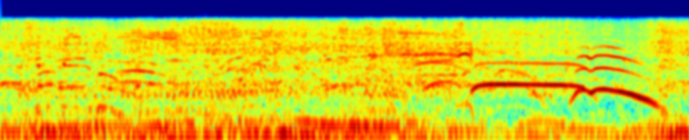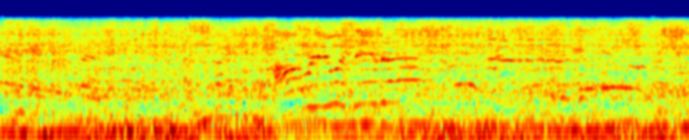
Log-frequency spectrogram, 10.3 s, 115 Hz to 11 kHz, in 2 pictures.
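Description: Several V6 demolition-derby cars' engines running and revving in a steady low drone as they push and ram each other, with a crowd's voices and shouts over them. A long falling pitched sweep cuts through about four seconds in.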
